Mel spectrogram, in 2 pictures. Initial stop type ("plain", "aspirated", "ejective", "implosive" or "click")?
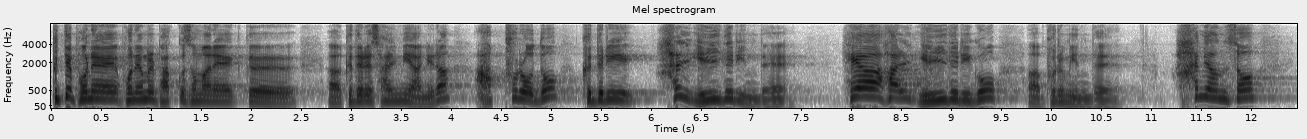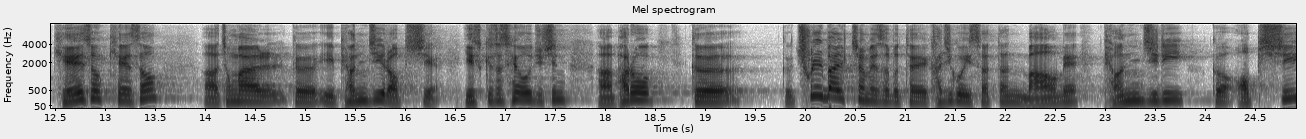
plain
